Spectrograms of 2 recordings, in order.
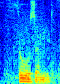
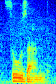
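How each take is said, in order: Both takes have the same delivery.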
